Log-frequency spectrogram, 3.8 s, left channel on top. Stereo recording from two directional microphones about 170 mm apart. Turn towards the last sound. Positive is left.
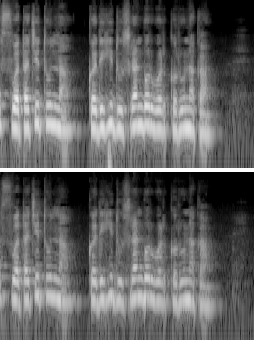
turn(degrees=40)  # may be behind; listen again after turning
